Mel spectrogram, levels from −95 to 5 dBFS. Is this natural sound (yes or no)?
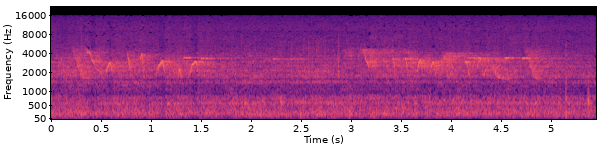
yes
